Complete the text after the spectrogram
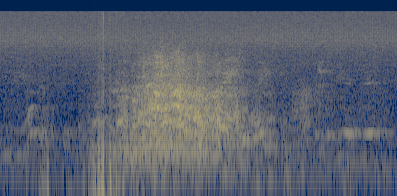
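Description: An audience laughs loudly and then dies down.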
